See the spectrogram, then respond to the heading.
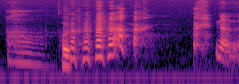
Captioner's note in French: rires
